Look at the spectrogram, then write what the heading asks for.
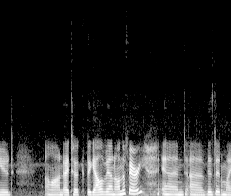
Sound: ferry horn

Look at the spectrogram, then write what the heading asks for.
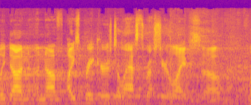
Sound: cheers and applause

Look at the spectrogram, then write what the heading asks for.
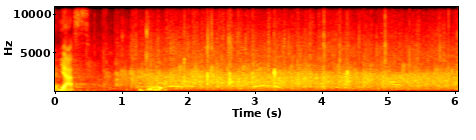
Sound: audience applauding

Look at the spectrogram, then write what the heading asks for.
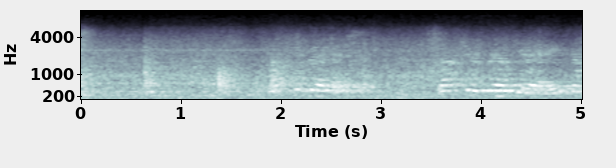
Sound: footsteps clanging

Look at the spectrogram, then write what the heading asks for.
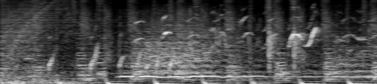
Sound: Queives squeaking; claps, whistles

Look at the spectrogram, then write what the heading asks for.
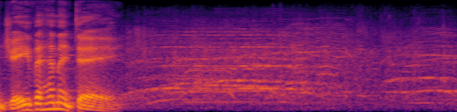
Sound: cheers, applause

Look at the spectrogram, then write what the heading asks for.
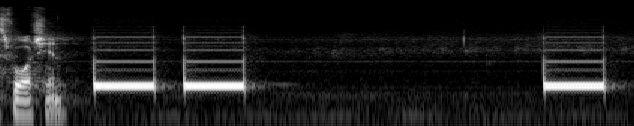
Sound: phone ringing

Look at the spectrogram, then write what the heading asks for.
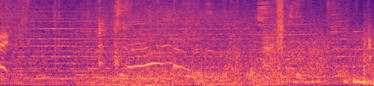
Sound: screams

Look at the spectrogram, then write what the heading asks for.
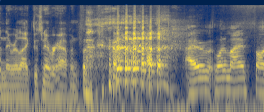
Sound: laughter

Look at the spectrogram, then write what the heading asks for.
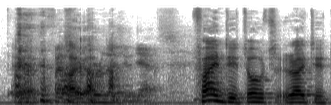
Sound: laughter

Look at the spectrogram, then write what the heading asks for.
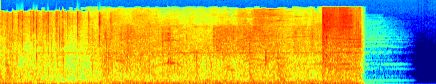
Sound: bird wings flapping; people screaming; explosion

